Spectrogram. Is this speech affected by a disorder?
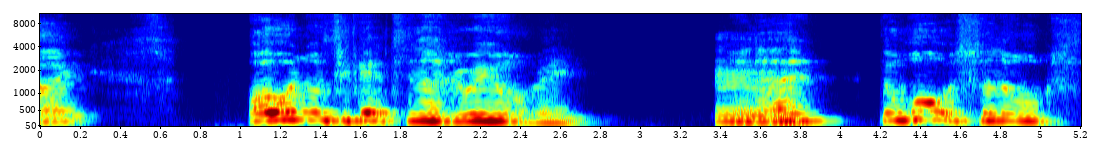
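Yes: cerebral palsy; childhood surgery; swallowing changed recently, rebuilding.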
